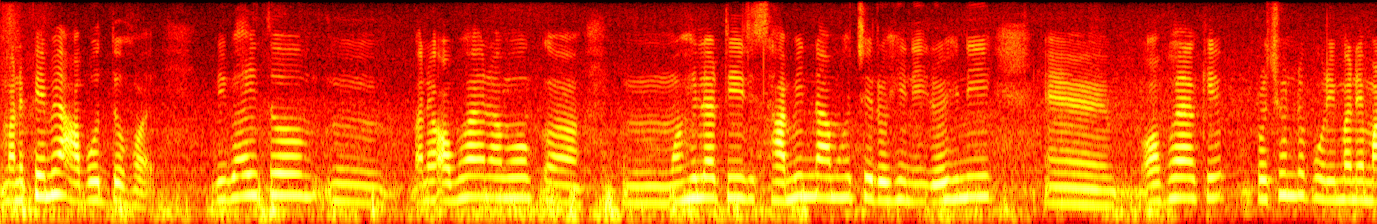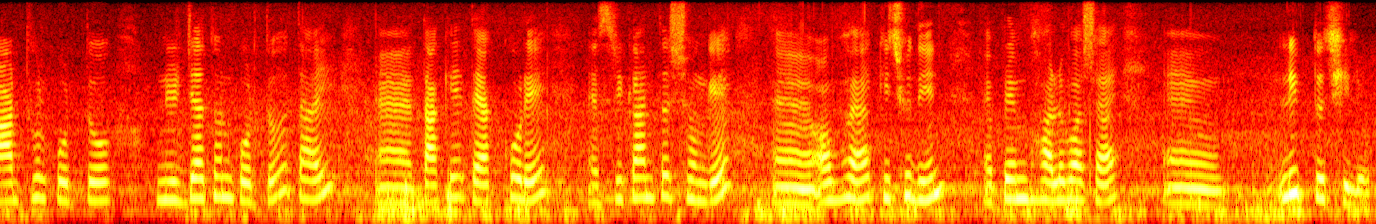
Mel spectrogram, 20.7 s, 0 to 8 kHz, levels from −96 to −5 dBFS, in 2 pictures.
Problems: none marked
